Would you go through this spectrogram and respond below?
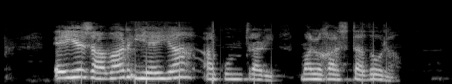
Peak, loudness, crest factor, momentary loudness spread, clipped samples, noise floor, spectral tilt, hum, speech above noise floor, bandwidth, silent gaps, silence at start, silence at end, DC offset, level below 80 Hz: -2 dBFS; -15 LUFS; 14 dB; 10 LU; under 0.1%; -51 dBFS; -4 dB/octave; none; 36 dB; 7.8 kHz; none; 0.55 s; 0.6 s; under 0.1%; -52 dBFS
